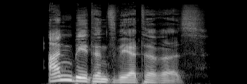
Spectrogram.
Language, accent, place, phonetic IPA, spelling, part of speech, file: German, Germany, Berlin, [ˈanbeːtn̩sˌveːɐ̯təʁəs], anbetenswerteres, adjective, De-anbetenswerteres.ogg
- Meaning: strong/mixed nominative/accusative neuter singular comparative degree of anbetenswert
